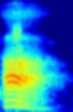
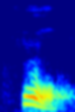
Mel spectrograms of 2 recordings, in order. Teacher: 평평하게 입술을 만든다 해서 평순모음입니다. 아 보면 아 옆으로 이렇게 찢어지는 형태란 말이야. 오 동그랗죠.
